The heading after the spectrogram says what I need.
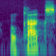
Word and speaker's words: Lukács: com o pensamento de um senhor chamado Georg Lukács, na verdade, a pronúncia, Lukács, que fala de conscientização.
